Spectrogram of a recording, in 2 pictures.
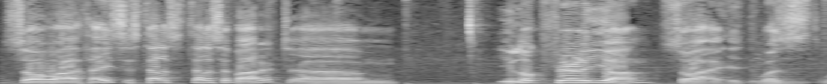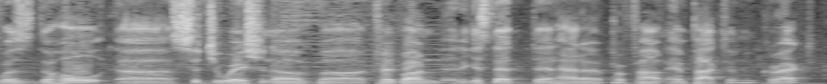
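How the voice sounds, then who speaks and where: A man in his fifties casually hosting an internet talk show from a small studio, with a halting, informal delivery. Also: medium pitch, a little mellow. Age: 50s.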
